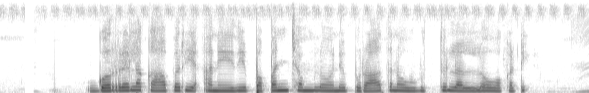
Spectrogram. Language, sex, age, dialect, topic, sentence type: Telugu, female, 18-24, Southern, agriculture, statement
